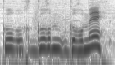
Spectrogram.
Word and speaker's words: gourmet: Bon, yashiki Manga peut-être, mais euh, il y en a, si je vous dis, les Gourumés. Les ah. gourmets, prononce-le très vite. gourmet.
